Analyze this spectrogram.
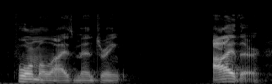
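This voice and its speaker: This man's voice has a bright, sharp tone. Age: 60s. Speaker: podcast host. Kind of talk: interview.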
